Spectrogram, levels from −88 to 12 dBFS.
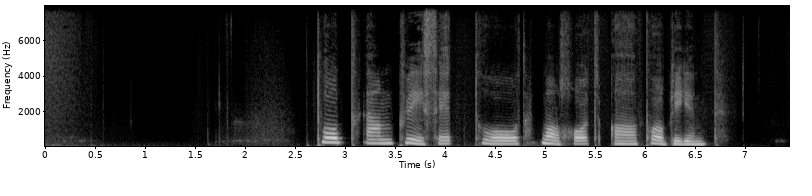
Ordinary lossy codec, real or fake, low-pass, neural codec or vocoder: none; fake; none; codec, 16 kHz, 0.5 kbps, X-Codec, HuBERT features, trained on balanced general audio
